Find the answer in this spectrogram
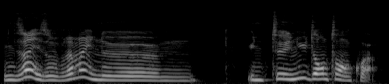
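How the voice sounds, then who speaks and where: A woman with a mid-range voice reacts casually to a game trailer on a stream, speaking at a measured pace. She chats with viewers and reads their messages aloud, rambling in an excitable way.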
